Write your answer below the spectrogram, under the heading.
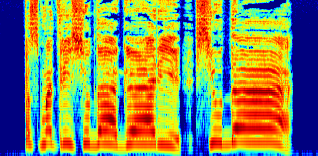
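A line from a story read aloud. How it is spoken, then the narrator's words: Desperate yell. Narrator (Russian): отчаянно завопил Колин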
